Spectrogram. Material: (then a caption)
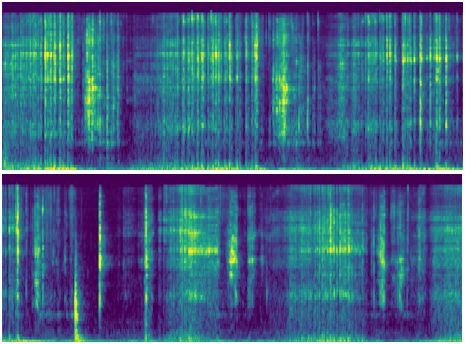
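Soap. A metal blade scrapes gold paint and shavings off a Duru soap bar held in the hand. The bar is dry and solid white inside. Steady dry, crunchy scraping runs in short strokes with bright, gritty high-frequency texture and a low rumble beneath, broken by brief pauses between passes.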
